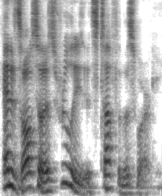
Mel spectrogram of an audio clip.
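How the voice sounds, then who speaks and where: A man's voice: high voice, sing-song, quick pace. A man hosting a podcast, asking questions and agreeing often in a casual interview. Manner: agreeable, prompts with many yeahs. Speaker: podcast host.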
